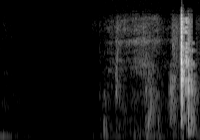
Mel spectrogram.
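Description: Near silence for about a second, then faint soft noises and a man's voice starting to speak near the end.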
